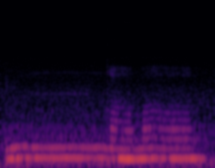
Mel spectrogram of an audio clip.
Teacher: cara membacanya itu dengan didengungkan dan ditahan pada tiga harakat · Selanjutnya itu terdapat gunah karena ada nun bertanda tasydid, itu cara membacanya itu dengan didengungkan dan ditahan pada 3 harokat, yaitu pada nun bertasydid innama.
